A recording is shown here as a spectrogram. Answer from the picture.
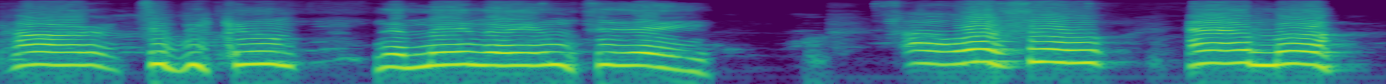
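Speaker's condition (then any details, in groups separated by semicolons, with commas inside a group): Traumatic brain injury; motor vehicle accident; about 3.5 years since injury, early coordination problems; voice affected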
